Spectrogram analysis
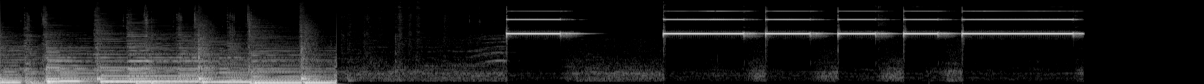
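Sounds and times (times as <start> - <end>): alarm click: 5.1 - 6.0, 6.6 - 10.9
door alarm buzzer bursts: 5.1 - 6.0, 6.6 - 10.8.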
